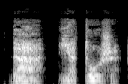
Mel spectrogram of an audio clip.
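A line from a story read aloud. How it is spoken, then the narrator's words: Wary whisper. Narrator (Russian): Он настороженным шепотом отвечает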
